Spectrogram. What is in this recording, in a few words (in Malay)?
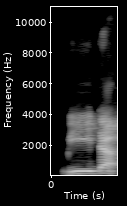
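"bidak", Malay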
